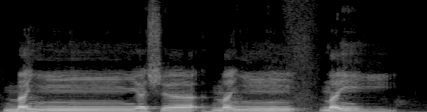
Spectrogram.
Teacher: है, मई नाक से आवाज का आना बंद हो जाता है, ये गुन्ना है चूंकि नाक से आवाज है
